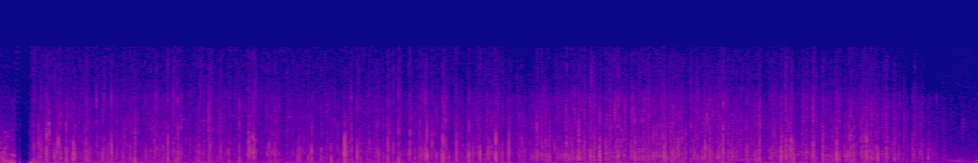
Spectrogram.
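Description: Rain pattering on a tent's fabric as dense fine drops. Over it come two loud surges, one about half a second in and one about six seconds in, each starting suddenly and fading away over several seconds.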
